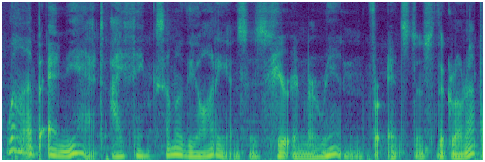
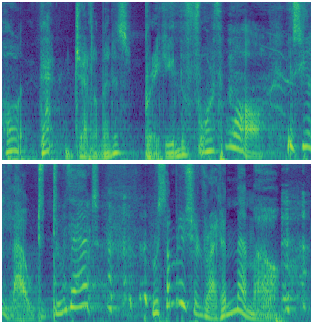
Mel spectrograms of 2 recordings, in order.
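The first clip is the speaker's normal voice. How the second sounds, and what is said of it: Put-on Mill Valley accent. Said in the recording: “That was a spot-on Mill Valley accent, by the way.”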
